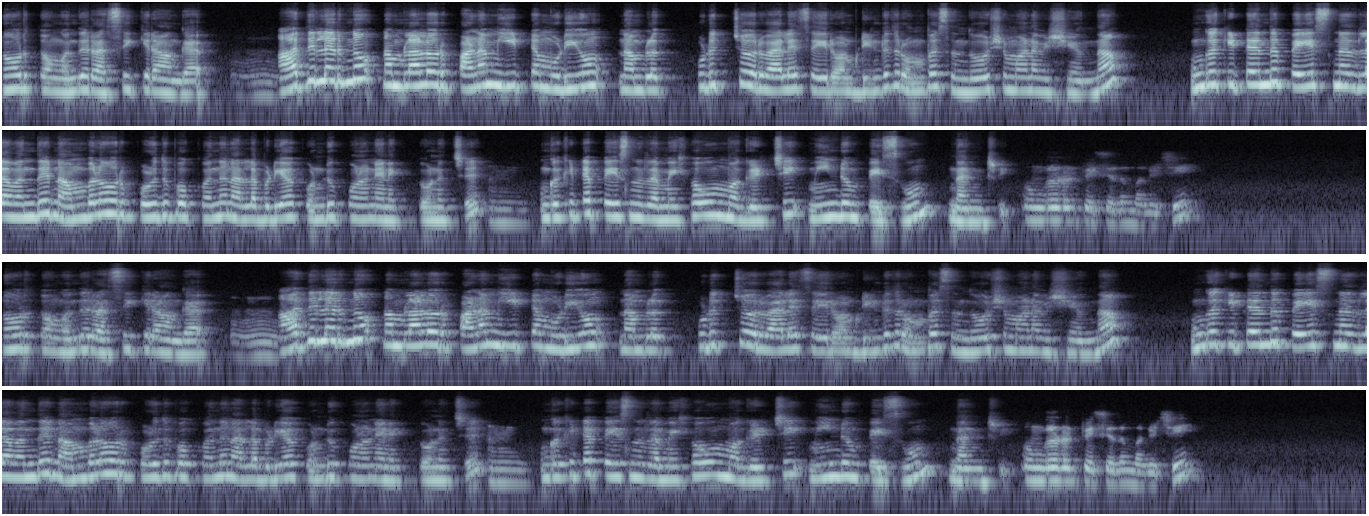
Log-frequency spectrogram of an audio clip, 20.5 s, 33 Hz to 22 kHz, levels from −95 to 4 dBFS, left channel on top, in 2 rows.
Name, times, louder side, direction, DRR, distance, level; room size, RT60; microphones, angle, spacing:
voice 1, 0.0-1.5 2.1-4.9 5.2-8.4 8.9-13.8 14.3-17.8, left 4 dB, 50° left, 0.4 m, -22 dB
voice 2, 1.7-2.1 13.9-14.2 17.9-19.2, right 4 dB, 65° right, 0.4 m, -30 dB
4.4 x 2.1 x 3.2 m
head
